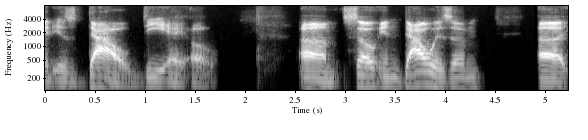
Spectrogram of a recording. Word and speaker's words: Dao: something known as the dao and by the way just to be clear i'm saying it with a d sound because that's the proper pronunciation but it's usually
